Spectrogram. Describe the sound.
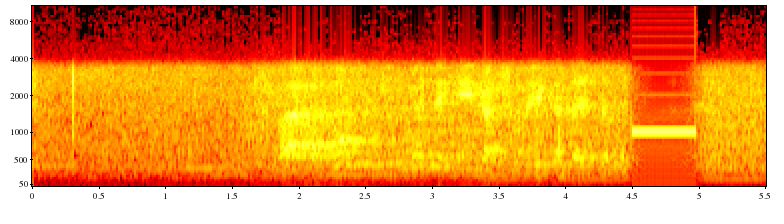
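Voices chatter on a narrow, phone-like line during an interview, then a single loud, steady electronic phone tone rings out for about half a second before the talk resumes.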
